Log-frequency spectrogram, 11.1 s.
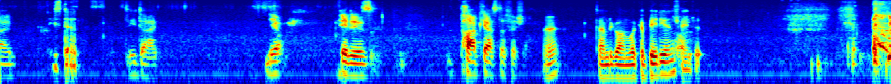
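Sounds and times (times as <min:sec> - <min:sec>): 
speech: 0:00.1 - 0:02.1, 0:03.2 - 0:04.8, 0:05.7 - 0:08.9, 0:09.9 - 0:11.1
person coughing: 0:10.6 - 0:11.1.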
